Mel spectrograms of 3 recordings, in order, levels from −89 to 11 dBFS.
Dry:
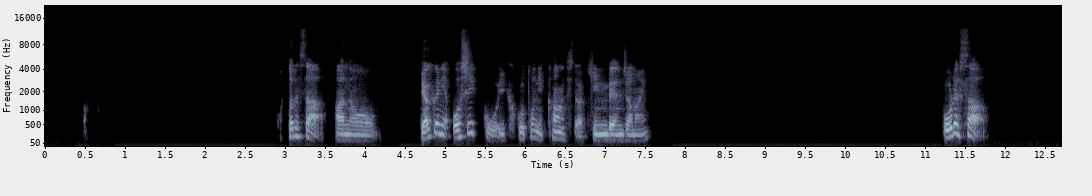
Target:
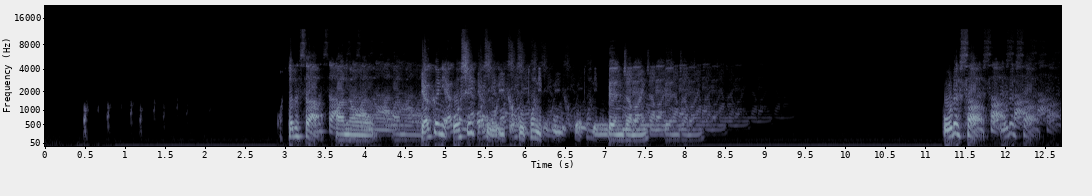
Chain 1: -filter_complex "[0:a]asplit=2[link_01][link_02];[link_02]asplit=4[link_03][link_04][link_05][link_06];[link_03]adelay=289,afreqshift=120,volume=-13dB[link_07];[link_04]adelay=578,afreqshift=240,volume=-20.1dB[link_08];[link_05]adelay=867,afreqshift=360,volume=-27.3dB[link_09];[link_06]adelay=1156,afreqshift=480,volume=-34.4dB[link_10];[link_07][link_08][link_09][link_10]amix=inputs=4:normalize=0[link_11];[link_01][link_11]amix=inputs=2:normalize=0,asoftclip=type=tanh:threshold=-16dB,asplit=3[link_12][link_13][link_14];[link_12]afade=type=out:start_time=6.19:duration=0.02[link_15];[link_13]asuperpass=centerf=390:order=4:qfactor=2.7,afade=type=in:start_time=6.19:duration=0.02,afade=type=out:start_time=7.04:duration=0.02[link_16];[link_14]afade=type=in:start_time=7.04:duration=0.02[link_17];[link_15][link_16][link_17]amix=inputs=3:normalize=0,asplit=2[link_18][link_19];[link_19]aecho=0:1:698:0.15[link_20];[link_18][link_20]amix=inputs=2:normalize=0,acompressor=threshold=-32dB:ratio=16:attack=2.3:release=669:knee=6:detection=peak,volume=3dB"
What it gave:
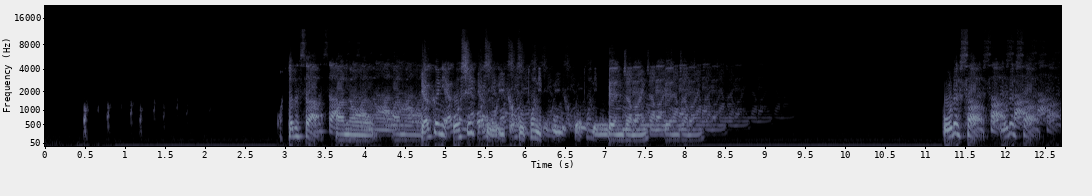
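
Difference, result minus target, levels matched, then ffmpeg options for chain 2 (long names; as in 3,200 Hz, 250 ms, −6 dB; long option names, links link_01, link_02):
downward compressor: peak gain reduction +6 dB
-filter_complex "[0:a]asplit=2[link_01][link_02];[link_02]asplit=4[link_03][link_04][link_05][link_06];[link_03]adelay=289,afreqshift=120,volume=-13dB[link_07];[link_04]adelay=578,afreqshift=240,volume=-20.1dB[link_08];[link_05]adelay=867,afreqshift=360,volume=-27.3dB[link_09];[link_06]adelay=1156,afreqshift=480,volume=-34.4dB[link_10];[link_07][link_08][link_09][link_10]amix=inputs=4:normalize=0[link_11];[link_01][link_11]amix=inputs=2:normalize=0,asoftclip=type=tanh:threshold=-16dB,asplit=3[link_12][link_13][link_14];[link_12]afade=type=out:start_time=6.19:duration=0.02[link_15];[link_13]asuperpass=centerf=390:order=4:qfactor=2.7,afade=type=in:start_time=6.19:duration=0.02,afade=type=out:start_time=7.04:duration=0.02[link_16];[link_14]afade=type=in:start_time=7.04:duration=0.02[link_17];[link_15][link_16][link_17]amix=inputs=3:normalize=0,asplit=2[link_18][link_19];[link_19]aecho=0:1:698:0.15[link_20];[link_18][link_20]amix=inputs=2:normalize=0,acompressor=threshold=-25.5dB:ratio=16:attack=2.3:release=669:knee=6:detection=peak,volume=3dB"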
